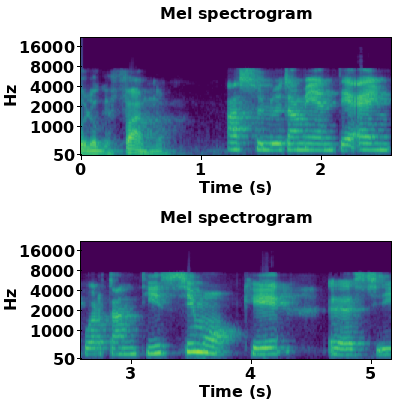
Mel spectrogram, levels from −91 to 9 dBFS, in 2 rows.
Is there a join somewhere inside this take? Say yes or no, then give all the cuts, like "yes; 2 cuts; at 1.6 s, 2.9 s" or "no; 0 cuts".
no; 0 cuts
